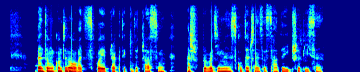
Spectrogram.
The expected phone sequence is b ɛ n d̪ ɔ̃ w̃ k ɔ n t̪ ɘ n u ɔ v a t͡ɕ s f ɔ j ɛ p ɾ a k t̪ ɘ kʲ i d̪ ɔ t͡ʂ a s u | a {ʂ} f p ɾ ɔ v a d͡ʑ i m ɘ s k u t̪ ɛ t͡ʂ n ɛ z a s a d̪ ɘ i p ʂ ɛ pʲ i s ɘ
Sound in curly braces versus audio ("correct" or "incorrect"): correct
